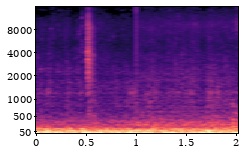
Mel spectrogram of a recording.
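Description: Steady low rumble of a car driving, heard from inside the cabin, with one short click about half a second in.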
